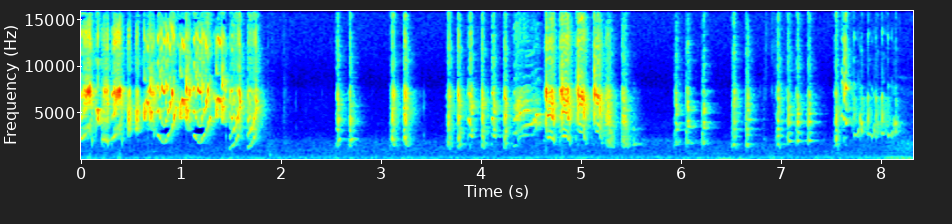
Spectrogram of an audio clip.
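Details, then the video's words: Hooded siskin singing while held in the hand: a fast, twittering song of high buzzy trills and quick slurred notes, delivered in bursts with short pauses between phrases. "Cabecita Negra Canta En La Mano / Pintassilgo Cante Na Mão"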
